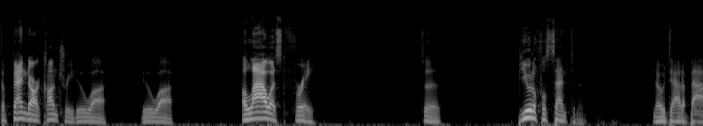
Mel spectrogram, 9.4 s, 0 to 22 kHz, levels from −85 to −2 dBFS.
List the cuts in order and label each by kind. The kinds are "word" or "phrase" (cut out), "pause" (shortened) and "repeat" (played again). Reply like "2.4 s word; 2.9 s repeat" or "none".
1.9 s repeat; 3.8 s word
